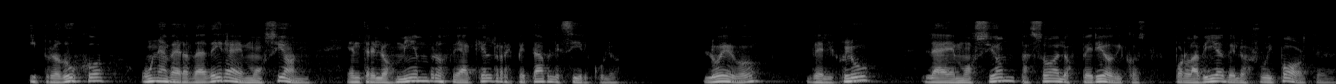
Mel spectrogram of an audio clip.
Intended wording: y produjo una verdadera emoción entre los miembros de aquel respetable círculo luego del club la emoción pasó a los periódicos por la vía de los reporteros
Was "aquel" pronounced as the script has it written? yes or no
yes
